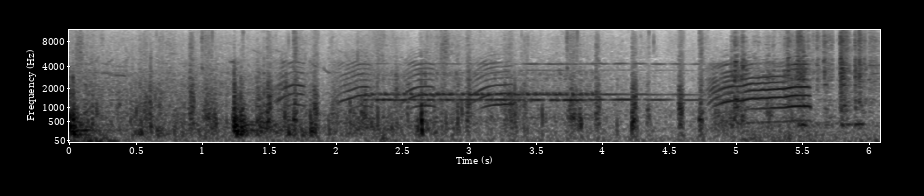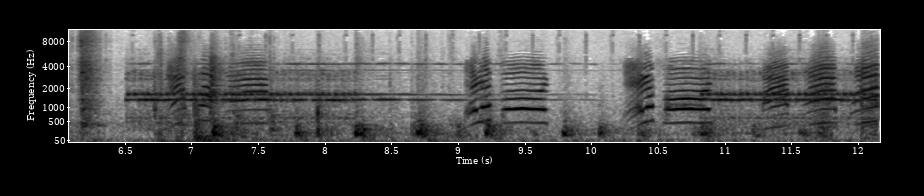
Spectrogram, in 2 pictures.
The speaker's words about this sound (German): Da, das Telefon. Die rote Lampe an der Werkbank blinkt.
